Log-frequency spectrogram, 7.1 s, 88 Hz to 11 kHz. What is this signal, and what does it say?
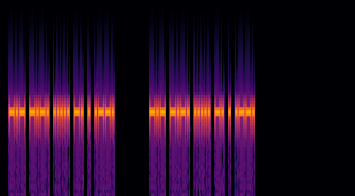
Morse code, heard as a keyed tone, about 36 wpm, 700 Hz. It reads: KC5NEP KC5NEP
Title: USA Call Signs - 6 Characters - Repeated 2x - 35wpm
